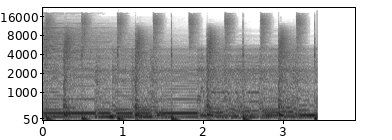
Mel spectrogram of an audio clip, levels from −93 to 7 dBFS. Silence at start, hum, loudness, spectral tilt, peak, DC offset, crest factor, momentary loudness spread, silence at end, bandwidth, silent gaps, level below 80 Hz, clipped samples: 0 s; none; -12 LUFS; -5 dB/octave; 0 dBFS; under 0.1%; 12 dB; 4 LU; 0.5 s; 19 kHz; none; -20 dBFS; under 0.1%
